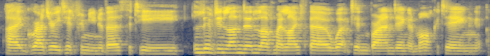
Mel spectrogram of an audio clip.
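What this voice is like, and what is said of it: British accent. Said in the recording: “My background is British, mainly, as you can tell by the accent”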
